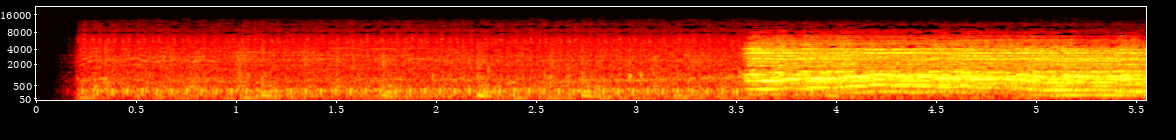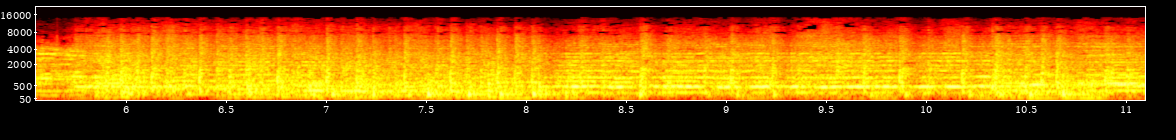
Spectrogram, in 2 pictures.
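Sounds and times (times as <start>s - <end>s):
brass band playing: 3.5s - 11.0s.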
